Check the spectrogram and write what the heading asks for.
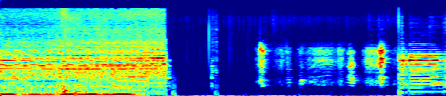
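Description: Experimental film score: loud, dense music over a heavy pulsing bass cuts off abruptly about one and a half seconds in. A much quieter, thin, tinny passage with sharp clicks follows.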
